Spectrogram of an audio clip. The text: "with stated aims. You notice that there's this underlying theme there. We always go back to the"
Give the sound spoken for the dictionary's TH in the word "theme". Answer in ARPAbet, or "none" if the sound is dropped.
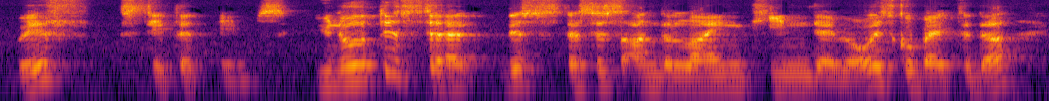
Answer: T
